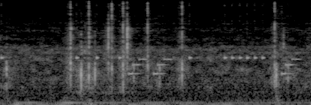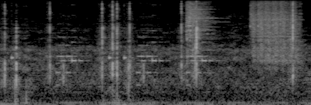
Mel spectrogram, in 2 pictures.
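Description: Game menu cursor blips tick as options are chosen.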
